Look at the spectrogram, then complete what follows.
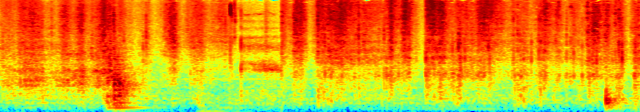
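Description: Thin white paper wrapping crinkling and rustling in the hands as a small camera is lifted out of its cardboard box and unwrapped, in short irregular crackles.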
